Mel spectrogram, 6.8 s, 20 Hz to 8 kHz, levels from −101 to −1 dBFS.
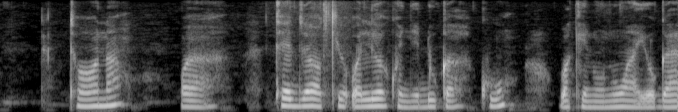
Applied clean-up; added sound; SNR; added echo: none; none; none; none.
